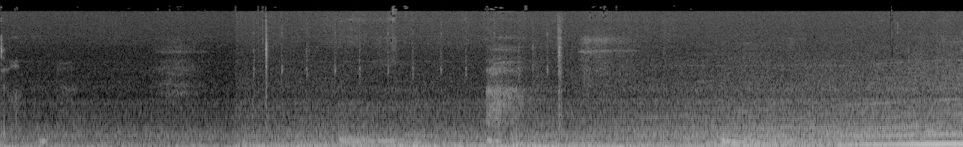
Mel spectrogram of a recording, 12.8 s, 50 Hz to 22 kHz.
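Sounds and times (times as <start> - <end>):
faint clicks and ticks: 3.1 - 9.0
car driving fast on the road: 3.2 - 12.8.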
